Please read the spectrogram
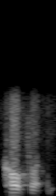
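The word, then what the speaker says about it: Koevoet: So Crowbar in Afrikaans is pronounced Kofoot.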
